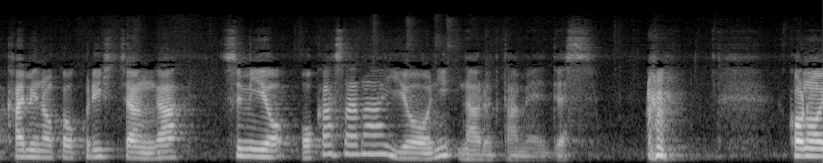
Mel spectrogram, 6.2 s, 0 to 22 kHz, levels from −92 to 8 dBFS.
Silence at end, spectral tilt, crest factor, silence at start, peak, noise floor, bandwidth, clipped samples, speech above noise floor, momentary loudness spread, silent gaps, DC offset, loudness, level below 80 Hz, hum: 0 s; -6 dB/octave; 22 dB; 0 s; 0 dBFS; -44 dBFS; 13 kHz; under 0.1%; 23 dB; 13 LU; none; under 0.1%; -21 LUFS; -72 dBFS; none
